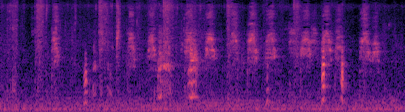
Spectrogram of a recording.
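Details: Call ducks from a flock of thirteen living at a house give scattered, harsh, high quacks in irregular bursts, some overlapping, over a quiet background hum.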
